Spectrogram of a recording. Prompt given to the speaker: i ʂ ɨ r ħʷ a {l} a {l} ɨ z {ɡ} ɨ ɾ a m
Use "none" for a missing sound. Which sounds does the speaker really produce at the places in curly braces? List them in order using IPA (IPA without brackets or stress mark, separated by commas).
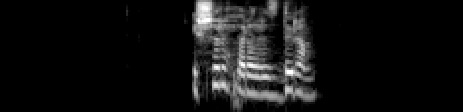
ɾ, r, d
